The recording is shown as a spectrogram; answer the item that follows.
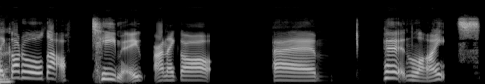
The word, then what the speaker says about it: Temu: You call it Temu?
